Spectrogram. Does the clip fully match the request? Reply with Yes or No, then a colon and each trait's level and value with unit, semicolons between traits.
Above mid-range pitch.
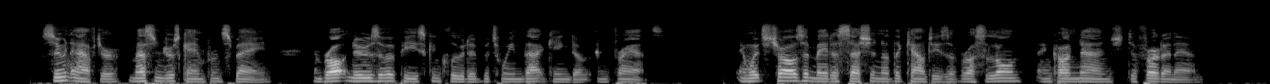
No: low, 135 Hz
